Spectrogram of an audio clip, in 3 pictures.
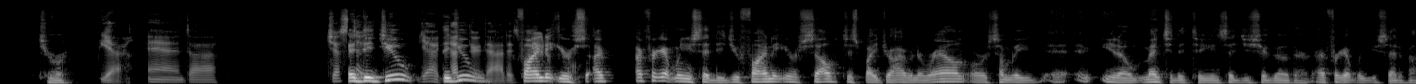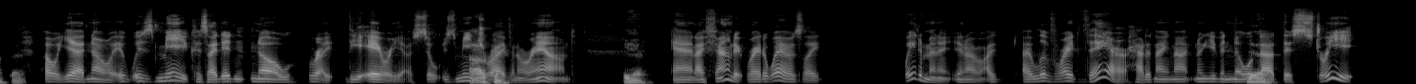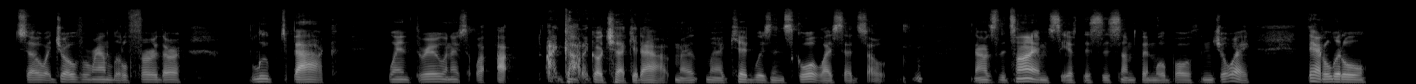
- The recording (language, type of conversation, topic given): English, unstructured, What nearby nature spots and simple local adventures could you enjoy soon?
- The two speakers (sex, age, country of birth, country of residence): female, 60-64, United States, United States; male, 65-69, United States, United States
- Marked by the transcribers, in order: other background noise; tapping; stressed: "there"; chuckle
